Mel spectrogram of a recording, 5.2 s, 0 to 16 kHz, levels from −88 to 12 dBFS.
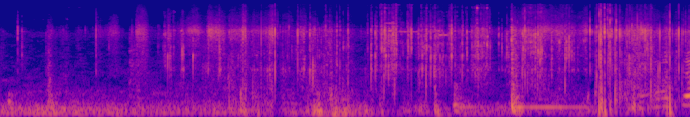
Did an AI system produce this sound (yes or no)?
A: no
